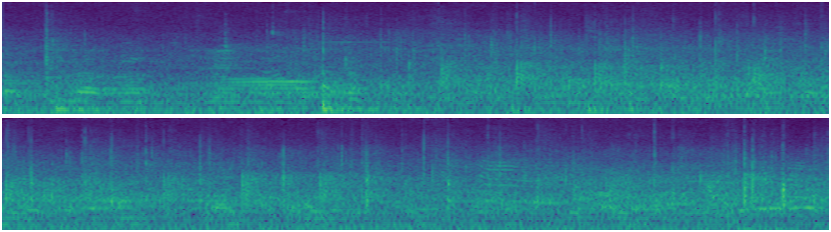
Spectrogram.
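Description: A racket strikes a shuttlecock at the start and a voice gives a short shout about a second in, then hall spectators applaud the end of the badminton rally, a dense patter of clapping.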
